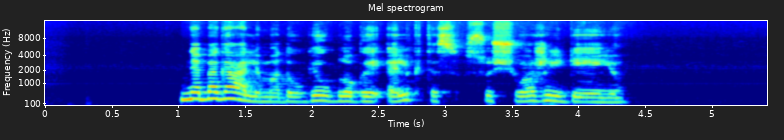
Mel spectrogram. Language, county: Lithuanian, Kaunas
